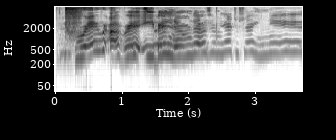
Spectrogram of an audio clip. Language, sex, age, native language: Icelandic, female, 18-19, Icelandic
